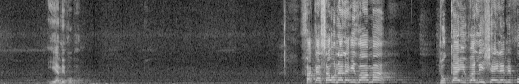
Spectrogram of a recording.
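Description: A middle-aged man preaches forcefully into a microphone, with long pauses.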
